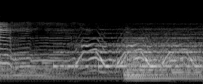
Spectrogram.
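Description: Background music of held keyboard chords, with a high gliding tone that rises and falls several times a second, sounding like a siren.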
